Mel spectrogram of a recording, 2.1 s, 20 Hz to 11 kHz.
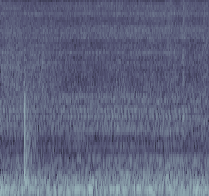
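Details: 1954 Mayflower oil-fired forced hot air furnace, last serviced 2012, oil burner running: steady, even low hum with a soft rush of flame, no knocks or squeals; owner expects motor may seize later; normal operation.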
